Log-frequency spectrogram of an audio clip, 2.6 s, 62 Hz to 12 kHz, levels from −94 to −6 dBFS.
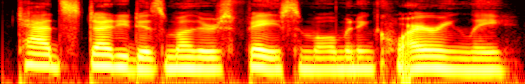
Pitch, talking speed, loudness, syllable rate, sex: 170 Hz, 185 wpm, -16 LUFS, 5.7 syllables/s, female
